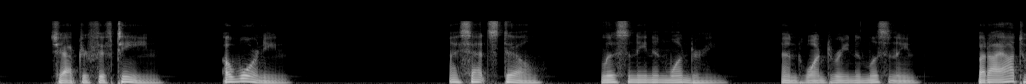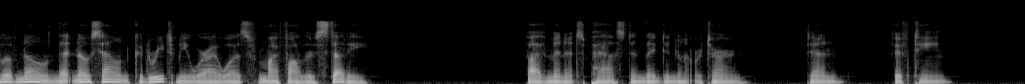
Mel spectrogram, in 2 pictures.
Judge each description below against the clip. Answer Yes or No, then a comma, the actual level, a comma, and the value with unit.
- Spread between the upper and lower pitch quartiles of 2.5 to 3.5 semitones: No, average, 4.1 semitones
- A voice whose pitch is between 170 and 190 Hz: No, very low, 85 Hz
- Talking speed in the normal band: No, slow, 125 wpm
